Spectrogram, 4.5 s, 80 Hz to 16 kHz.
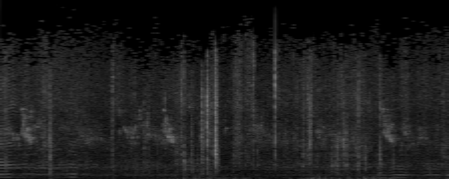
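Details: Honey bees buzzing on 15 May 2018 while a beekeeper forms nucleus colonies the old way from a previously formed foraging swarm; a steady low hum with sharp handling knocks and clicks throughout.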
